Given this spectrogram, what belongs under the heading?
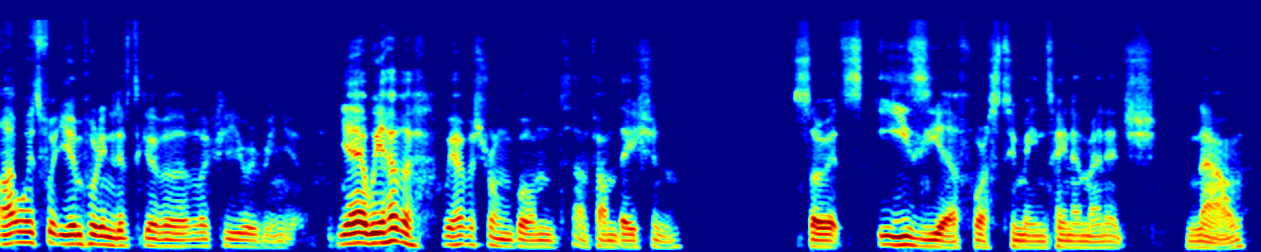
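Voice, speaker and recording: A young man hosts a casual late-night chat, speaking in a low voice with lively, swinging intonation. He is laid-back and laughs often, and the sound is dry and close. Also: moderate pace, no echo. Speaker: host.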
